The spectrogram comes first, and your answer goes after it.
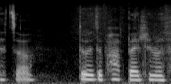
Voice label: "pabell", Welsh

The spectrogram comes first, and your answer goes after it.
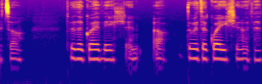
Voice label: "gweill", Welsh

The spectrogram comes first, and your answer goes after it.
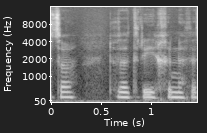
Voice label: "drych", Welsh

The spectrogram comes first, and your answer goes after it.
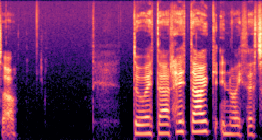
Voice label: "rhedeg", Welsh

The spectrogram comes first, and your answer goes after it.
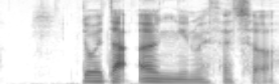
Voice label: "yng", Welsh

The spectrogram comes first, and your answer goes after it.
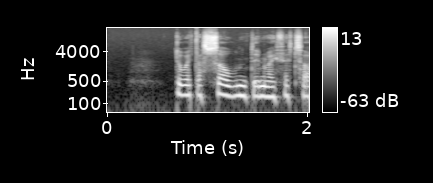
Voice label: "sownd", Welsh

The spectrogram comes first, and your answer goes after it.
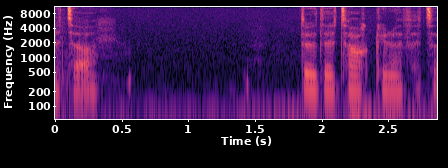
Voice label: "toc", Welsh

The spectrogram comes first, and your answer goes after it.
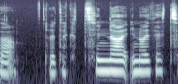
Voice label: "cytuno", Welsh

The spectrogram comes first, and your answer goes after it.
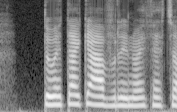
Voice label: "gafr", Welsh

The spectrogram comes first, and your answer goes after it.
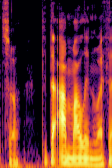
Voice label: "aml", Welsh

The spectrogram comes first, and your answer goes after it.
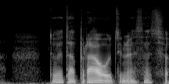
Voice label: "brawd", Welsh

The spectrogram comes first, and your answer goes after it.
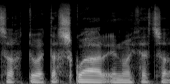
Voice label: "sgwaar", Welsh

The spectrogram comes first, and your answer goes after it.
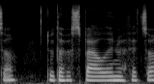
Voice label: "sbel", Welsh

